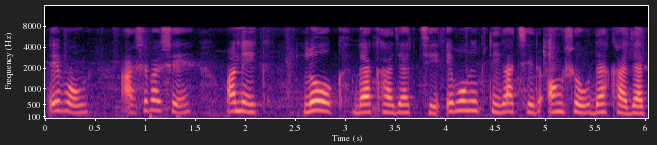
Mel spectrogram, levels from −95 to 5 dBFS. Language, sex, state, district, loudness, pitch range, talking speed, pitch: Bengali, female, West Bengal, Purulia, -23 LUFS, 240-280 Hz, 120 wpm, 255 Hz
